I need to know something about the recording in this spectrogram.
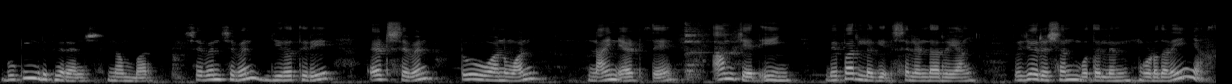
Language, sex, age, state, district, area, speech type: Santali, female, 45-60, Jharkhand, Bokaro, rural, read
